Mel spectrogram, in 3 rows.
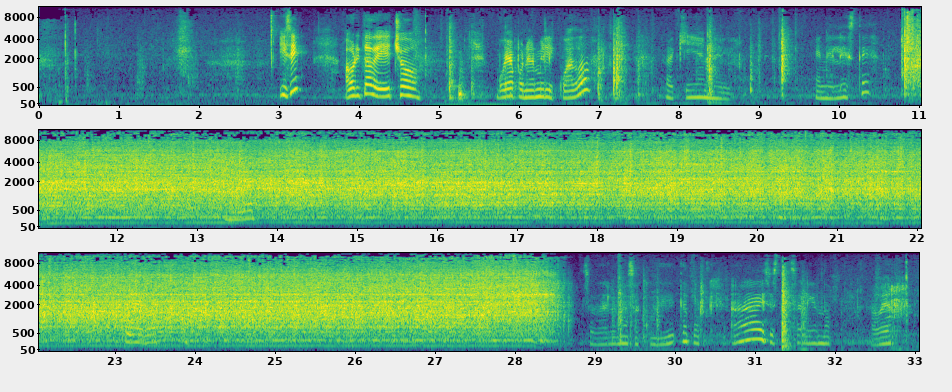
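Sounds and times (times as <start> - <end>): electric blender running: 10.8 - 28.8.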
